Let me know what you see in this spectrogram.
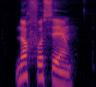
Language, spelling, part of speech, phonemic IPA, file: French, phocéen, adjective, /fɔ.se.ɛ̃/, LL-Q150 (fra)-phocéen.wav
- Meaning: 1. Phocaean (of, from or relating to Phocaea) 2. synonym of marseillais (“Marseillais”)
